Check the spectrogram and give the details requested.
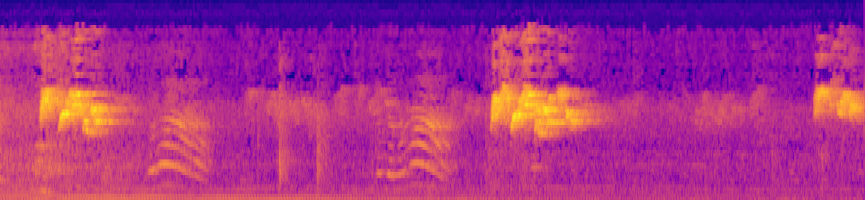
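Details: Red-whiskered bulbul sound used for trapping birds: loud harsh chattering bursts at the start, near five seconds and at the end, separated by quieter curved downslurred whistles, over a low steady hum.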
